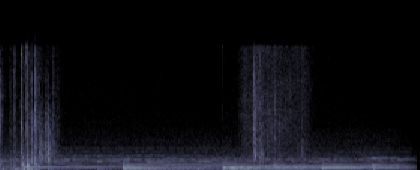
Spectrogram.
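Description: Intro jingle for an animated logo: held synth chords that change twice, with crackling, swishing effects near the start and again in the middle, cutting off suddenly at the end.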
